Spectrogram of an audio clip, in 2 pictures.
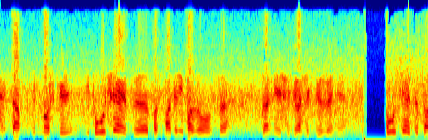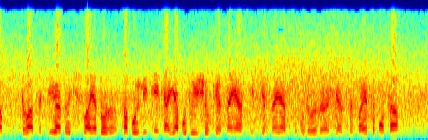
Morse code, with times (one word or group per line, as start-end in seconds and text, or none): none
